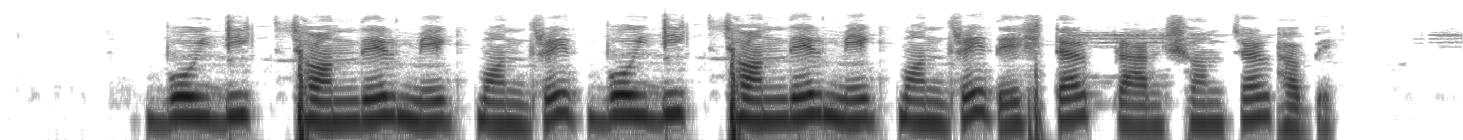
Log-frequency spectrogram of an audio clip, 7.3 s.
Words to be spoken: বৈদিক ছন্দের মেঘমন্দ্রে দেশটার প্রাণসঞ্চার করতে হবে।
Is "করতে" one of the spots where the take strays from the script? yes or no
yes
